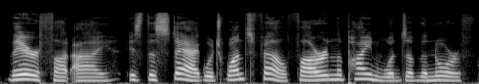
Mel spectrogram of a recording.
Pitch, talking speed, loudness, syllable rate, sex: 200 Hz, 215 wpm, -16 LUFS, 3.9 syllables/s, female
